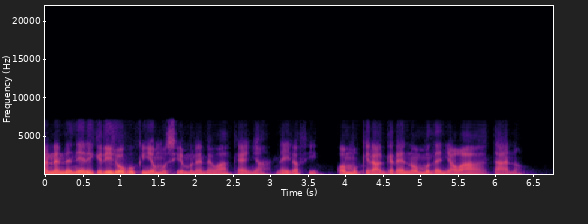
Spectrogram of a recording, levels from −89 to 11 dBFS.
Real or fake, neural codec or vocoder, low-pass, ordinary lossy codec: fake; codec, 16 kHz, about 1 kbps, DyCAST, with the encoder's durations; 7.2 kHz; none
